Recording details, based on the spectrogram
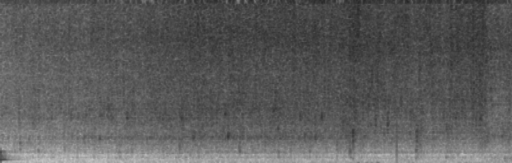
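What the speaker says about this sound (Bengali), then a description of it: "দেখো মাছগুলো ভেজে নিচ্ছি হলুদ লবণ মাখিয়ে" Fish coated in turmeric and salt sizzles steadily in hot oil, a dense crackling hiss that holds at an even level throughout.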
